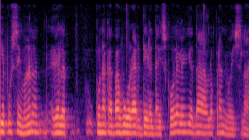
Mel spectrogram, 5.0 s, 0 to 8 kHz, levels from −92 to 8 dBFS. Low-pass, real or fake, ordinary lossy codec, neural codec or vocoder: 7.2 kHz; real; none; none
